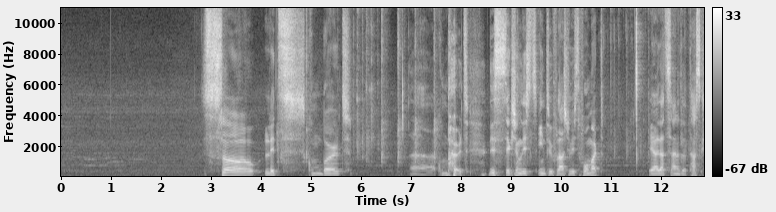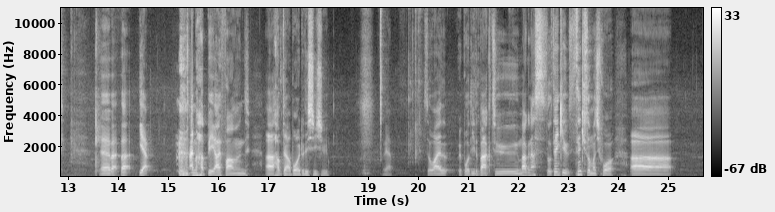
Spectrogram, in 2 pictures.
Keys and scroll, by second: 4.1 ctrl+u, 4.6 ctrl+u, 4.8-6.3 typing, 6.5 ctrl+u, 6.8 ctrl+u, 7.8 j, 8.0 j, 9.3 ctrl+d, 9.5 ctrl+d, 10.2-13.4 typing, 19.7 ctrl+shift+super+m.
